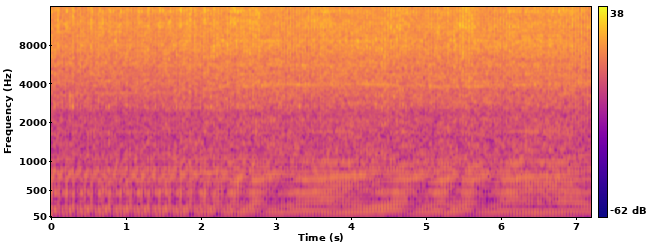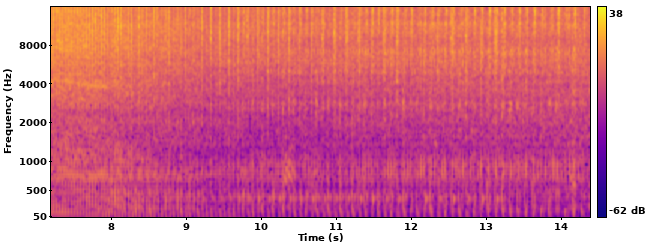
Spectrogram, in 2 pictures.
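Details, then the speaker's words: 16HP Briggs on a Gravely 816S with an Amazon China carburetor, not run for a month, rigged ignition: smooth, even idle rumble, then separate thumps as it winds down when the ignition is unhooked to stall it. Normal idle. "man sounds pretty good huh got my rigged up ignition here if i unhook this it should stall"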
